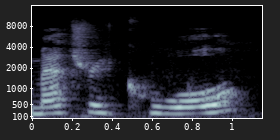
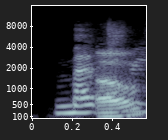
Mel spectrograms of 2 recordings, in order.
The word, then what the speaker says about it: Metricool: How do you spell that? What's the app? M E M E T R I cool. Metricool.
